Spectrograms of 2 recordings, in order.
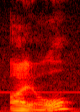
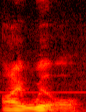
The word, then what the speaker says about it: I'll: by the way we when it's written like this i apostrophe ll it's actually pronounced i'll i'll not i will okay many koreans when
